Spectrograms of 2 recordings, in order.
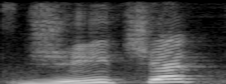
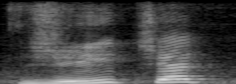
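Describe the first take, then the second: No difference in how they are said.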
